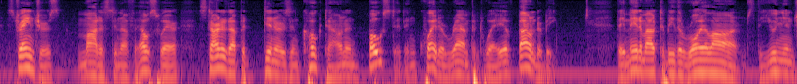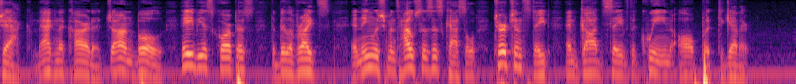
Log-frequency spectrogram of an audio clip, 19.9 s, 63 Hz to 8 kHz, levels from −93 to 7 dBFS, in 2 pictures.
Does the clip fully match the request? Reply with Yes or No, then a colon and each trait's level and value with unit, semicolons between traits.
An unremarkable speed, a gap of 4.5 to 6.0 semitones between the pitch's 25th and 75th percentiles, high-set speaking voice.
No: average, 175 wpm; average, 4.8 semitones; low, 120 Hz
